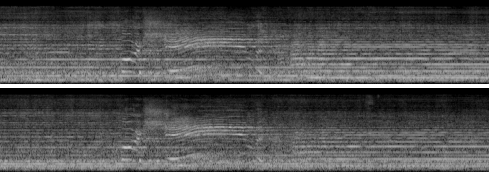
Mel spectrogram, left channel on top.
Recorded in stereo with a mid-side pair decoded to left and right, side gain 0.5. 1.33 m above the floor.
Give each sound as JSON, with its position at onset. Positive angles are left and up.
{"t": 1.2, "sound": "a shout", "azimuth_deg": 0, "distance_m": 6.0}
{"t": 2.8, "sound": "a trumpet", "azimuth_deg": 50, "distance_m": 8.0}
